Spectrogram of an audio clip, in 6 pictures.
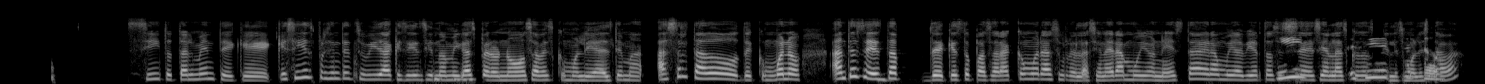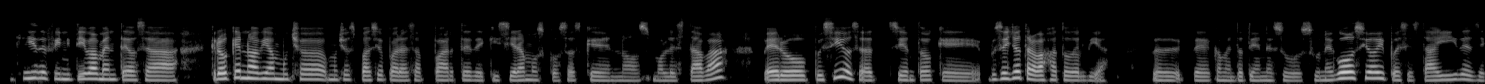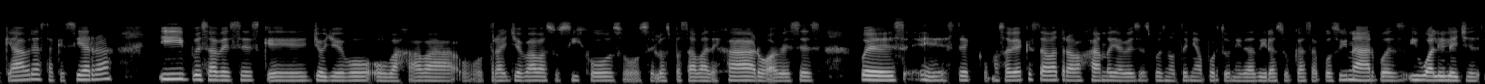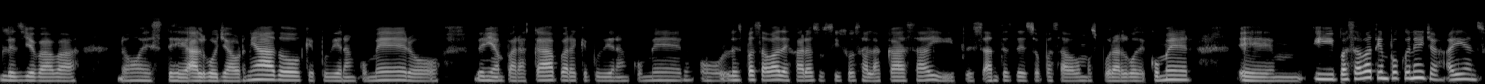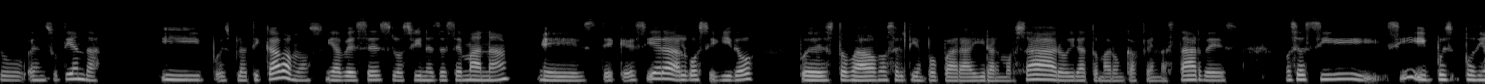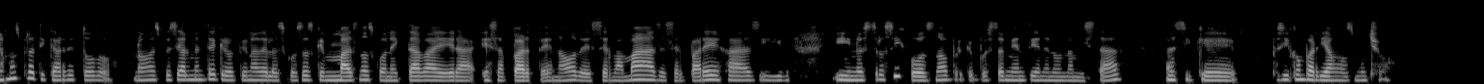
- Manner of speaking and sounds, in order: tapping
- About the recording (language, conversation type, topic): Spanish, advice, ¿Qué puedo hacer si siento que me estoy distanciando de un amigo por cambios en nuestras vidas?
